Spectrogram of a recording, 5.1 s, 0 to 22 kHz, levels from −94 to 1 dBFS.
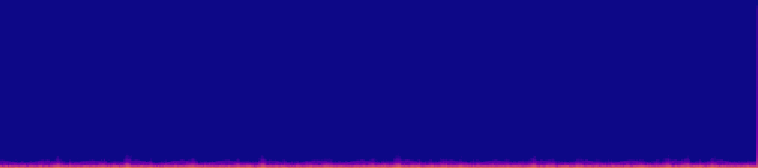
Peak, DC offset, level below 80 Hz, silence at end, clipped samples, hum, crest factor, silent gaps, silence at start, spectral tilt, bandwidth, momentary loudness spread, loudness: -26 dBFS; under 0.1%; -50 dBFS; 0 s; under 0.1%; none; 10 dB; none; 0 s; -13.5 dB/octave; 1 kHz; 2 LU; -38 LUFS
